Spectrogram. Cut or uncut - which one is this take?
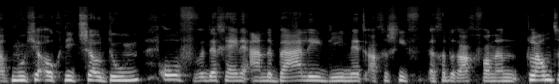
cut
